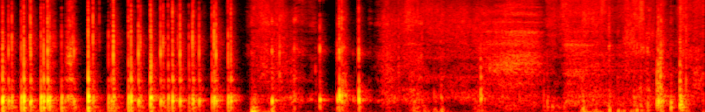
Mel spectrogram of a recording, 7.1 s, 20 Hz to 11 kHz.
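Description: A flat, hollow green cardboard box with a black rim, held horizontally, is tapped quickly with the fingertips. Its hollow body gives a dry, knocking tone around 480 Hz. A dense run of sharp taps fills the first half, then gives way to a quieter, soft rustling scrape broken by a few scattered taps.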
